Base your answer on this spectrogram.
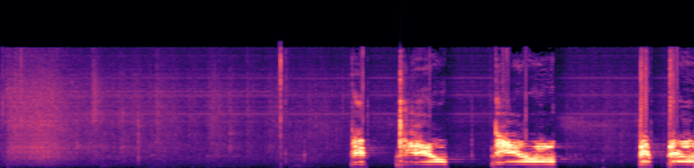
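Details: A troop of wild chimpanzees hunting, drawn in by an imitated duiker distress call, gives loud harmonic calls in bursts: a short cry, then longer rising-falling hoots and screams in quick succession, over a quiet background.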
